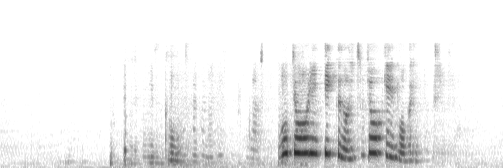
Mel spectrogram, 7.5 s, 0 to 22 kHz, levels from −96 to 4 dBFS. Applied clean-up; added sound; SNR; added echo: neural mask model DeepFilterNet 3.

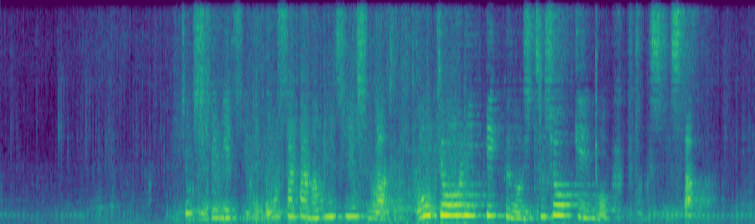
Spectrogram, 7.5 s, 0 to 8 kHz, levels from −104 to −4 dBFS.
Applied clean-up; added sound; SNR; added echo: neural separator model SepFormer DNS4.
